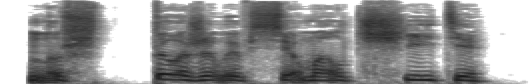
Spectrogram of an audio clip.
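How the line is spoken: Moaning through tears. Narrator (Russian): простонала сквозь слезы Гизина

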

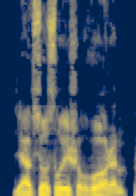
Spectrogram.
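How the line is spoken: Growling, one-eyed man. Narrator (Russian): прорычал одноглазый

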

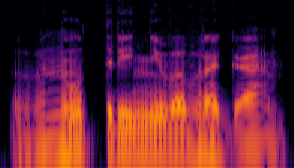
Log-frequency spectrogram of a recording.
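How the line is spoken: Muttered. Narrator (Russian): пробормотал Томми

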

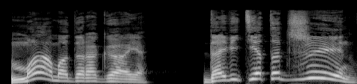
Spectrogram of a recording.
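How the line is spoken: Ecstatic yelping dog. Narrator (Russian): восторженно завопил песик

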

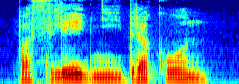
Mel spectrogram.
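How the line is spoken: Weak whisper. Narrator (Russian): слабым голосом шепнул сир Джорах

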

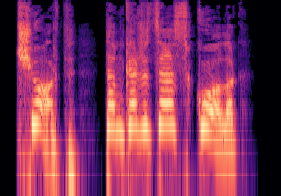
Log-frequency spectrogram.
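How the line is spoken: Exclaiming. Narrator (Russian): воскликнула она

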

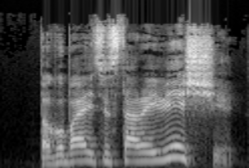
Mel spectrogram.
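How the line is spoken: Menacing question. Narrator (Russian): спросил Остап грозно

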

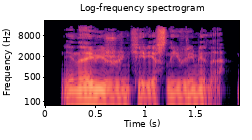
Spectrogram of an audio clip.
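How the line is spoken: Grumbled. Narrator (Russian): буркнул Ринсвинд

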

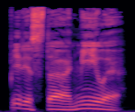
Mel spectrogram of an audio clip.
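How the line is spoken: Murmur into hair. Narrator (Russian): бормотал я, лаская губами ее волосы

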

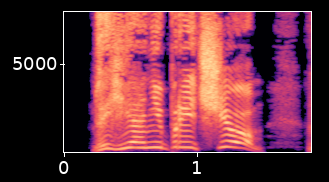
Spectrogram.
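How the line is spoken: Yelled. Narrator (Russian): заорал Арни

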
